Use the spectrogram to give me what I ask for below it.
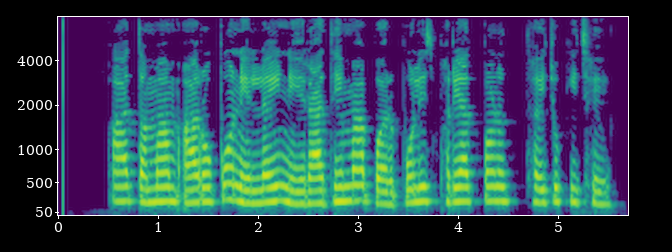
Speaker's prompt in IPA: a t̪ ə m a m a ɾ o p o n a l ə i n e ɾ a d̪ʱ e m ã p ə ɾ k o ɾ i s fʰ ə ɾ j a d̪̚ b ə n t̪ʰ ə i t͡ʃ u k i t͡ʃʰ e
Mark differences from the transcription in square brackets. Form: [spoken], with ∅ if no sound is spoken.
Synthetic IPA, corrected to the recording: a t̪ ə m a m a ɾ o p o n [e] l ə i n e ɾ a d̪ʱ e m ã p ə ɾ [p] o [l] i s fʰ ə ɾ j a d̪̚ [p] ə [ɳ] t̪ʰ ə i t͡ʃ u k i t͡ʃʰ e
